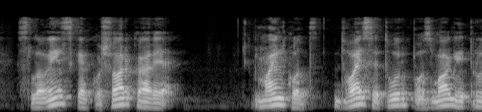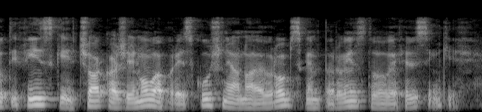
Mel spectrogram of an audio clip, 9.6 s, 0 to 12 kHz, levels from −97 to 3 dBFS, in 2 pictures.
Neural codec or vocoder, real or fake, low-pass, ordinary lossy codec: codec, 16 kHz, 4 kbps, FreqCodec, larger model; fake; 7.2 kHz; none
